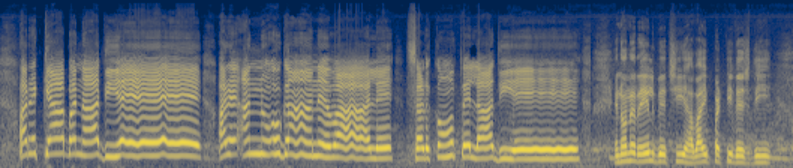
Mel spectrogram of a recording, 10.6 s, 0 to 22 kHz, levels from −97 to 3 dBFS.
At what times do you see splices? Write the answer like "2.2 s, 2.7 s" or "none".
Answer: 8.0 s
